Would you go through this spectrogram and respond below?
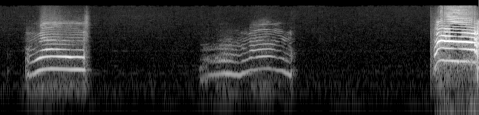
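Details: Cat meows used as sounds to excite dogs: two medium meows, the second softer and rising then falling, then after a pause a loud, piercing, bright meow; otherwise quiet.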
